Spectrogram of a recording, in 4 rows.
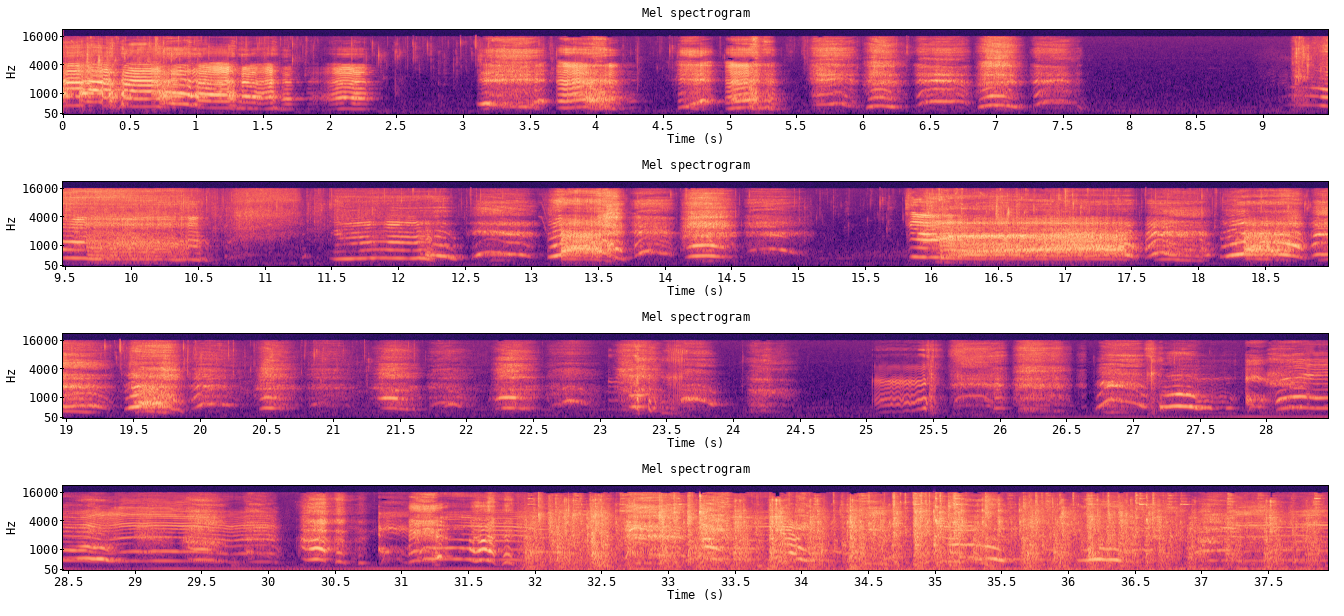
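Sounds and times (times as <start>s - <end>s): low rumble: 26.6s - 37.0s.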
